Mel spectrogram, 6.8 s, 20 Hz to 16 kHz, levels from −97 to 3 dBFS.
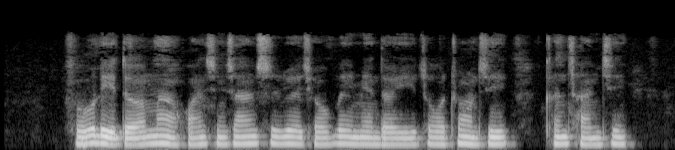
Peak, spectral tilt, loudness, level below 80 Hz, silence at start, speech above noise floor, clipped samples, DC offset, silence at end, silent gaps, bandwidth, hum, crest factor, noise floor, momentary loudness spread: -4 dBFS; -7.5 dB/octave; -20 LUFS; -56 dBFS; 0.7 s; 53 dB; under 0.1%; under 0.1%; 0.5 s; none; 7.6 kHz; none; 16 dB; -72 dBFS; 9 LU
